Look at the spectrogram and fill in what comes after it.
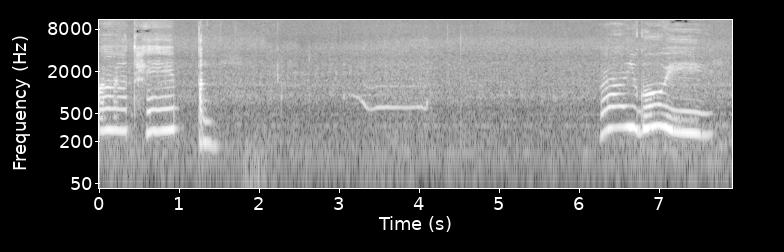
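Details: Pet cat indoors in a small room, wanting to go out: two bursts of drawn-out, harmonic meows, one at the start and one near the end, separated by a quiet stretch with a short tonal note, while a person talks to it.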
